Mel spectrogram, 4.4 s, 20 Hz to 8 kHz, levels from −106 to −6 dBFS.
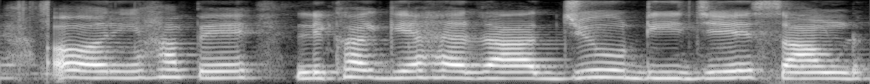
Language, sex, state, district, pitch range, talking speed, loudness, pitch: Hindi, female, Jharkhand, Palamu, 225-245 Hz, 140 wpm, -13 LUFS, 235 Hz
